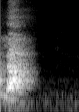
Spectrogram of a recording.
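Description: A single short, loud bark from a dog indoors, close to the listener and followed by silence.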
